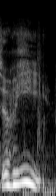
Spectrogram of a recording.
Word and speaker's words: riz: The in French rice pronunciation is riz. Riz?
